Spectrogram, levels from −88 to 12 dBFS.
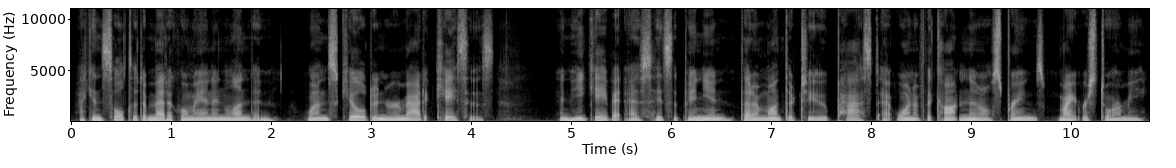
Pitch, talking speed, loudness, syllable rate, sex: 155 Hz, 190 wpm, -19 LUFS, 5.6 syllables/s, female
